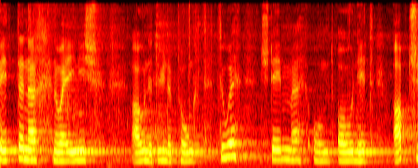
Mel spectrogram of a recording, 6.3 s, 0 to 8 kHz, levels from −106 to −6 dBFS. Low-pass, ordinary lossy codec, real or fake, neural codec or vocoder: 7.2 kHz; none; real; none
